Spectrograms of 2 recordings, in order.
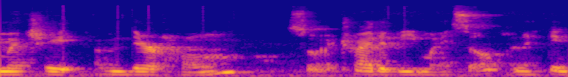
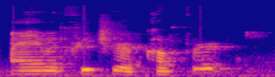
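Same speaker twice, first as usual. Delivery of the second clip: ordinary talk, nothing marked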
